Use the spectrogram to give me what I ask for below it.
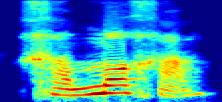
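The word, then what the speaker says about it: כָמֹכָה: So the accent is on mo, chamocha.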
